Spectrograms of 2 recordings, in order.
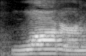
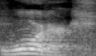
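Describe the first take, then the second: First: It is said in the speaker's ordinary accent. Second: It is said in a Philadelphia accent. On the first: This is how the speaker says it. "like I do" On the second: This is how someone from Philadelphia says it. "He pronounces it water"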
